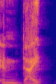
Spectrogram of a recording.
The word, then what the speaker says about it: indict: Because it's like you got to indict them. I hope I'm saying that right. Indict, something like that. Yeah, it's spelled with a CT, but it's just pronounced indict.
